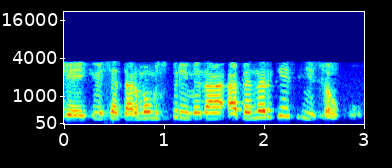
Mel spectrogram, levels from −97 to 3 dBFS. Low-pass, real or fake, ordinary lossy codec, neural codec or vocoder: 3.6 kHz; real; MP3, 24 kbps; none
